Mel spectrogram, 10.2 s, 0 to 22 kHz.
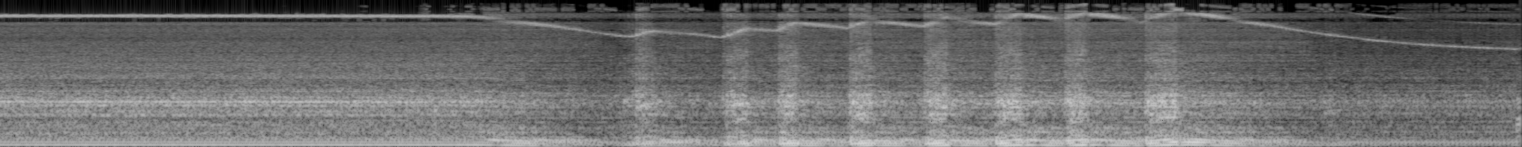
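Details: Kubota combine harvester diesel, under 1000 hours, after turbo replacement for a failed turbo (heat suspected main cause); steady idle then quick blips with clean turbo whistle rising and falling, even, no rubbing or scraping; normal.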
